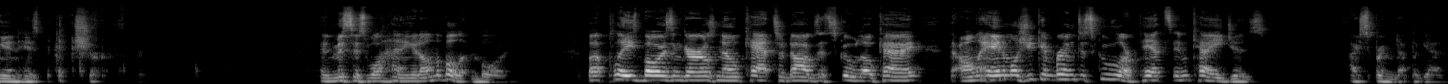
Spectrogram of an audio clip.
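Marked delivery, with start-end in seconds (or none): 5.9-12.7 higher, louder classroom warning; teacher's instructing voice. A narrator's reading. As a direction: set the rules for the class kindly. Teacher addresses class with rules.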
